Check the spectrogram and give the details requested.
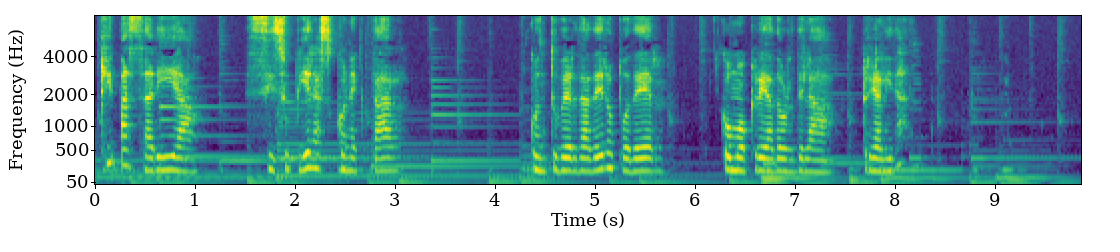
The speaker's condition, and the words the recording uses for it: No condition.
